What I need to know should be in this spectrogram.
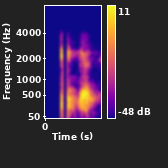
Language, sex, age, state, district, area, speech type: Bengali, male, 18-30, West Bengal, Purba Bardhaman, urban, conversation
